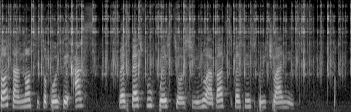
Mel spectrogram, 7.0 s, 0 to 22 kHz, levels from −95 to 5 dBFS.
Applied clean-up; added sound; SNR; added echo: none; Bell; 3 dB; none.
